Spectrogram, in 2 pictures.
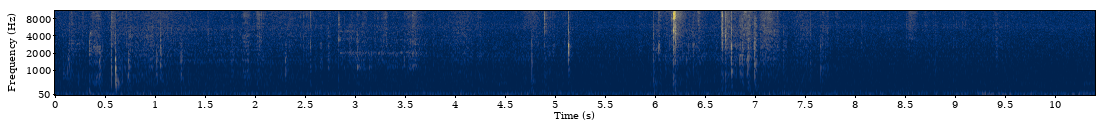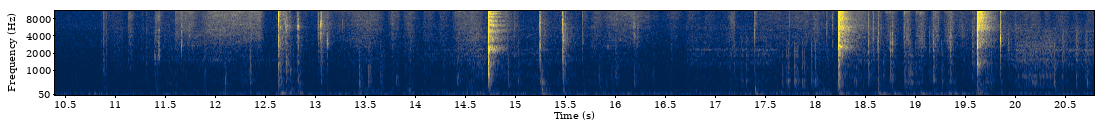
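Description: Paper rustles and slides as it is folded.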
